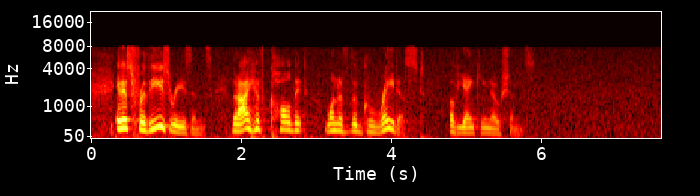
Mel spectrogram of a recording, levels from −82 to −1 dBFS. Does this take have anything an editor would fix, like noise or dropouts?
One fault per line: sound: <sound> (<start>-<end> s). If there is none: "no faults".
no faults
